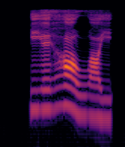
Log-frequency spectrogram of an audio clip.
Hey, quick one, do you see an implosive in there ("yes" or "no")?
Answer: no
